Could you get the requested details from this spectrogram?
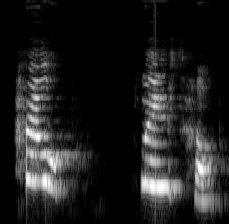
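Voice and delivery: high, loud cry for help. Acted. Bush baby running to the porcupine, crying for help. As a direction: call out desperately. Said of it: "cried Basil".

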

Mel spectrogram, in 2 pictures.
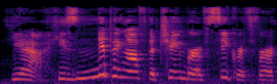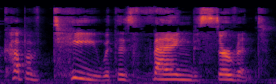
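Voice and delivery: usual speaking voice

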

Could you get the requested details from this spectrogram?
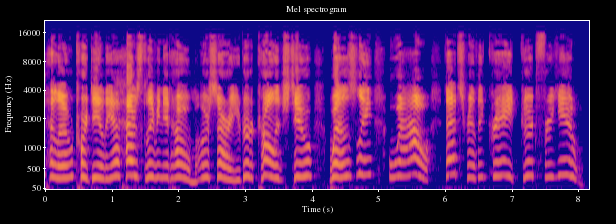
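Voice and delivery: loud, sugary-high fake enthusiasm; mocking squeaky-sweet greeting; high-pitched condescending mimicry. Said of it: "almost word for word what she acted out".

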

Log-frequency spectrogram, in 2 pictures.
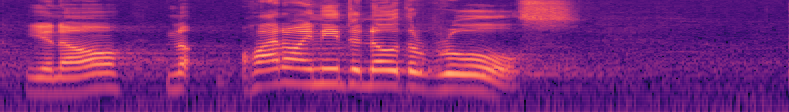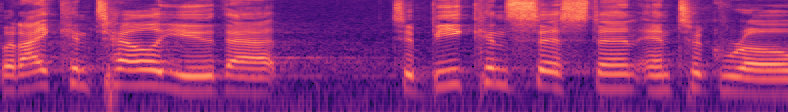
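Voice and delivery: ordinary talk

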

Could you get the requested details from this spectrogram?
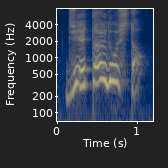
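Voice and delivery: high, loud scolding question; scolding mother. Acted. Mother scolds her son for leaving the army, loud and high. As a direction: snap at him like a mother. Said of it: "お母さんが彼を叱る".

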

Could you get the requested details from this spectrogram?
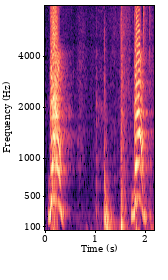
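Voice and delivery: loud, high one-word order; short high shouted command; dog command. Real, not acted.

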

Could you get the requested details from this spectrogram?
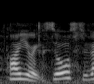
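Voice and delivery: ordinary talk

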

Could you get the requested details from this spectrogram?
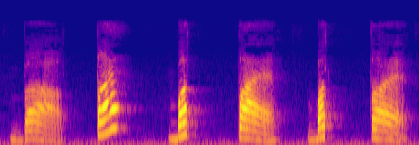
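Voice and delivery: بطة said slowly and loudly, ending on a; slow stressed batta. Shown as a demonstration. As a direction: stretch out بطة, ending on a long a. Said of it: "أشيل التنوين". (بطة ببطء وبصوت عالٍ تنتهي بالألف)

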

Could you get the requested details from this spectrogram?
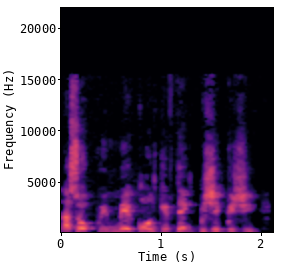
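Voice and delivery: ordinary talk

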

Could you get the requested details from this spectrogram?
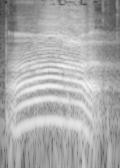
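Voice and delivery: loud, drawn-out "ah" of fright; frightened cry. Real, not acted. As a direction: cry out in alarm. Frightened by the game.

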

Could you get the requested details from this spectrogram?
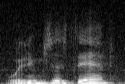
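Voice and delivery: high, startled disbelief; shocked question. Acted. Poet stopping short at the news of the death, stunned. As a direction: jump up in pitch, can't believe it.

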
